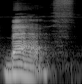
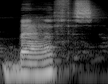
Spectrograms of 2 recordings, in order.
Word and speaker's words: Beth: The parrot of Beth. Perceba que o nome Beth tem um TH no final, então a gente vai pronunciar com a língua entre os dentes.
